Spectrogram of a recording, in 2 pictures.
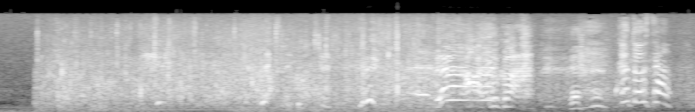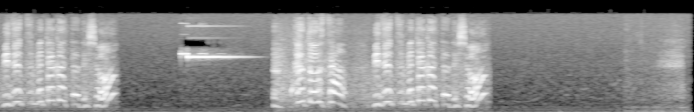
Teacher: a little different from that which you've heard before watch again did your ears pick up the fact that it ended with a rising intonation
